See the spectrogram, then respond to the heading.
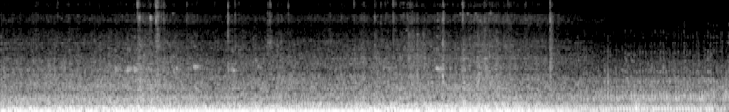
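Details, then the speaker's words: Scout towing a teardrop trailer on the Denali Highway: loud deep rumble with rough uneven puffing, apparently exhaust blowing past a failed gasket where the exhaust pipe joins the manifold. "well as you can hear behind me first mishap of the trip i believe i have blown out the gasket for the manifold not one of the manifold the exhaust pipe where it connects to the manifold very loud"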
